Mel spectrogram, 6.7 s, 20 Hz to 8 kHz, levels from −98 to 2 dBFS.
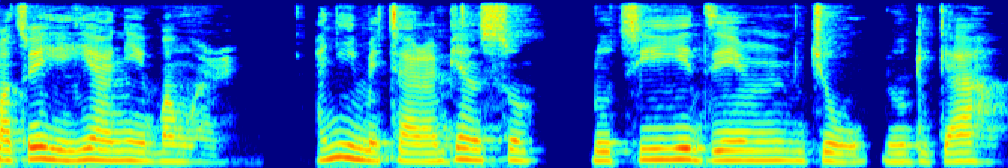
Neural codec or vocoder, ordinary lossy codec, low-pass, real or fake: codec, 16 kHz, 16 kbps, FreqCodec, larger model; none; 7.2 kHz; fake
